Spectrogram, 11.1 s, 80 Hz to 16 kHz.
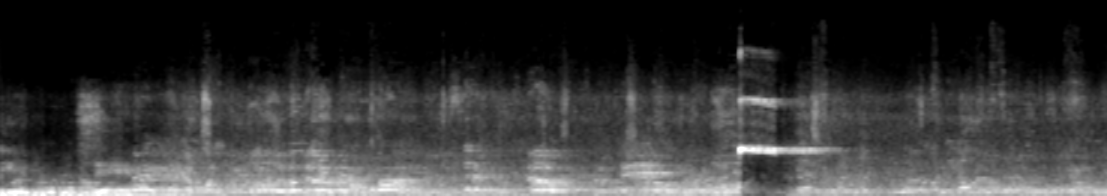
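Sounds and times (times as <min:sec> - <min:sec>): voices in a gym: 0:00.0 - 0:11.0
referee's whistle: 0:07.4 - 0:08.4.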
